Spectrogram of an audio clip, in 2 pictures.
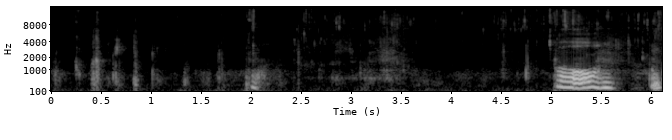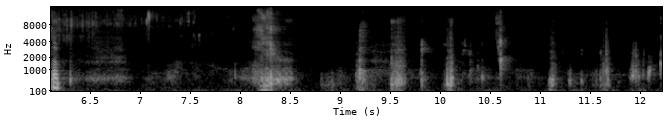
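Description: Food crackles and rustles as fingers pick at a plate.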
